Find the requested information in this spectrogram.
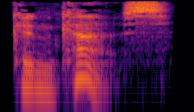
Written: concuss

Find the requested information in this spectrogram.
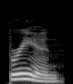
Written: brion

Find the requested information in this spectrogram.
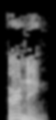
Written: earning

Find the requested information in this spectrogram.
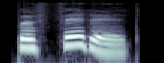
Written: befitted

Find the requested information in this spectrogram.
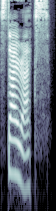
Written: styrax

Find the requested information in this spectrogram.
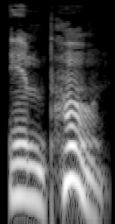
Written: impone

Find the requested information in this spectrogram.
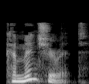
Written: commensurate

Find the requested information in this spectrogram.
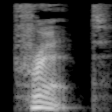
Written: fret

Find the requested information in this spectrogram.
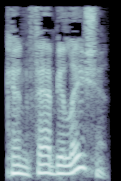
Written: confabulation

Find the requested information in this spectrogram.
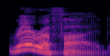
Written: rarefied

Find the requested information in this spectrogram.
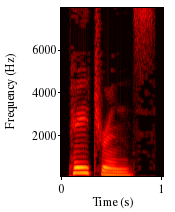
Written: patrons

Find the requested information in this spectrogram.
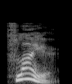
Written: flier

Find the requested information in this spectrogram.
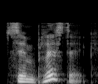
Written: simplistic

